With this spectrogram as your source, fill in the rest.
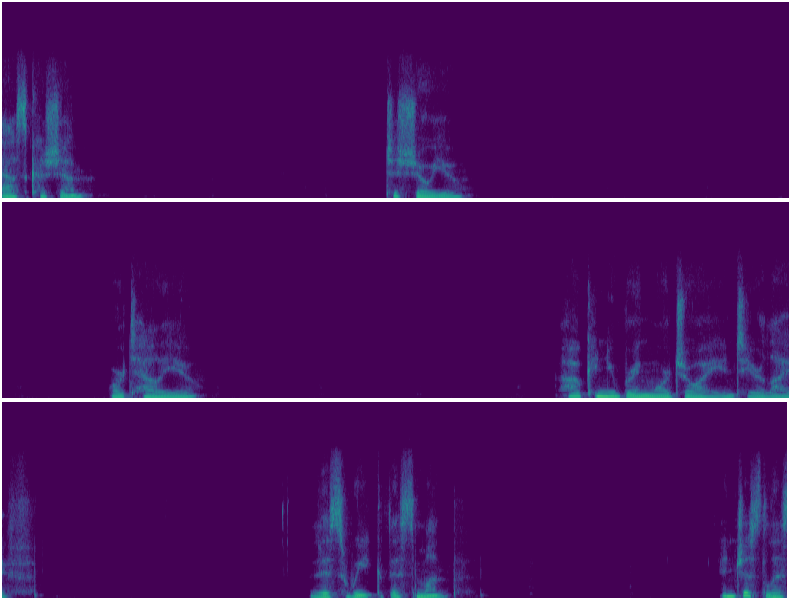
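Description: A middle-aged woman speaks calmly in short bursts over an online call.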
